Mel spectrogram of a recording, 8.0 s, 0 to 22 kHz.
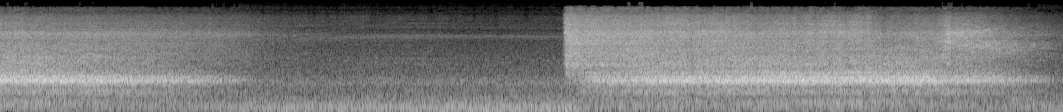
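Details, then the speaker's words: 1984 Bertone X1/9 engine, dead after failing roadside 80 miles into a drive: cooling system pressure-tested with air gives a loud steady hiss that cuts out and bursts back, air escaping through a coolant passage breach in the engine block. "I don't know what happened you the car is not apart had to call for a wrecker"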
